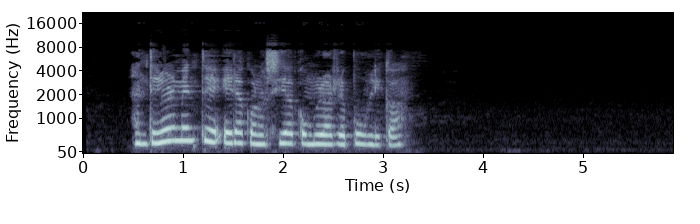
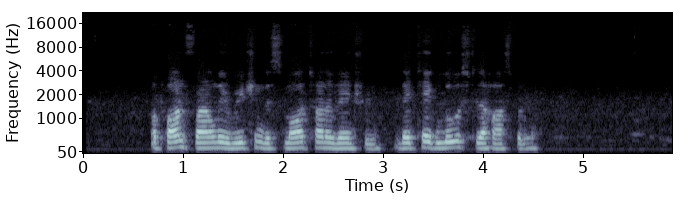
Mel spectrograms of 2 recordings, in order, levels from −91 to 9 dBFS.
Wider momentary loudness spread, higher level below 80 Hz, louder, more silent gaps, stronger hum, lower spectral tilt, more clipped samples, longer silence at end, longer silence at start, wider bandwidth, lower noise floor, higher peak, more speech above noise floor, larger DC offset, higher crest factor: second, 9 LU vs 16 LU; about the same, -64 dBFS vs -64 dBFS; first, -13 LUFS vs -21 LUFS; neither; neither; second, -3.5 dB/octave vs -10.5 dB/octave; neither; first, 2.7 s vs 1.35 s; second, 0.5 s vs 0.7 s; second, 7.8 kHz vs 11 kHz; first, -71 dBFS vs -66 dBFS; first, -2 dBFS vs -6 dBFS; first, 58 dB vs 46 dB; neither; about the same, 14 dB vs 16 dB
